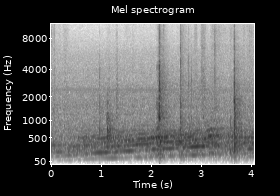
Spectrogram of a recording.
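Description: A few sharp clicks and knocks as a car trunk's side carpet lining is pulled back from the plastic trim around the tail light, over a low, wavering hum.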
